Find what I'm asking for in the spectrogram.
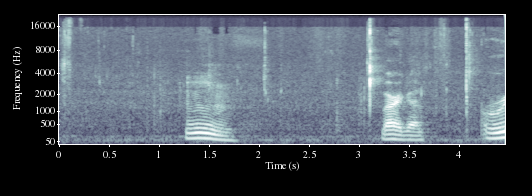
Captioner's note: hums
